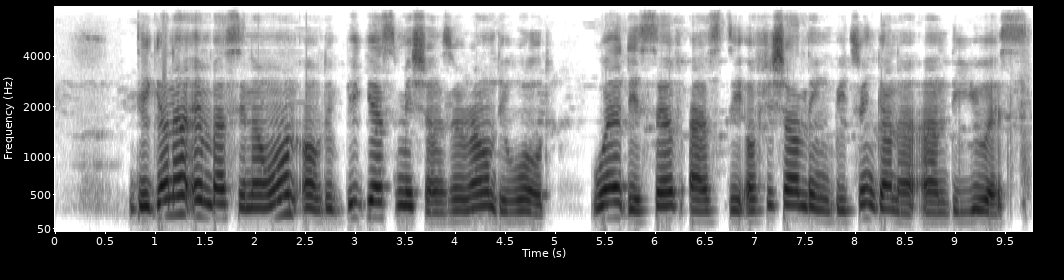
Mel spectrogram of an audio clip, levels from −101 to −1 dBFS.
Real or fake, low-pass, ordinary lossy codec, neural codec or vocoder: real; 7.2 kHz; Opus, 64 kbps; none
